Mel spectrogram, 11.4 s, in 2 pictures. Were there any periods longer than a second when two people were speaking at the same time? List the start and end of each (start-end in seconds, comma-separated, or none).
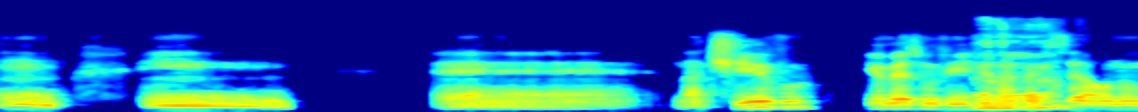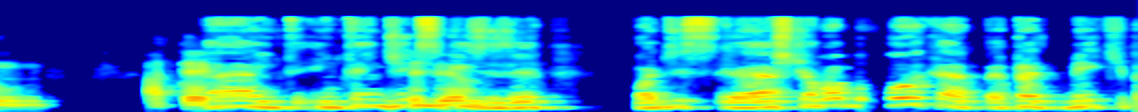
none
